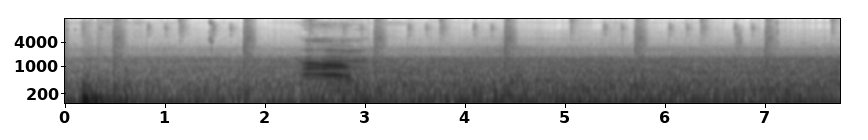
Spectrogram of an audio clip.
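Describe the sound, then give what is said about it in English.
A car drives past on an otherwise empty road, a steady, broad rumble of tyres and engine that stays even throughout. “so basically, there's no people driving on the road. And I just seen one person driving just now.”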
